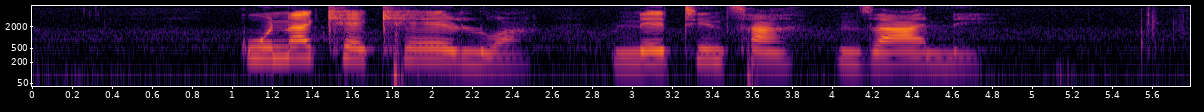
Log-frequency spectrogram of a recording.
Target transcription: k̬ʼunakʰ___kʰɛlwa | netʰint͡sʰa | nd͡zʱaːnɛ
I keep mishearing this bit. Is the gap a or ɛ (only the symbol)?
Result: ɛ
